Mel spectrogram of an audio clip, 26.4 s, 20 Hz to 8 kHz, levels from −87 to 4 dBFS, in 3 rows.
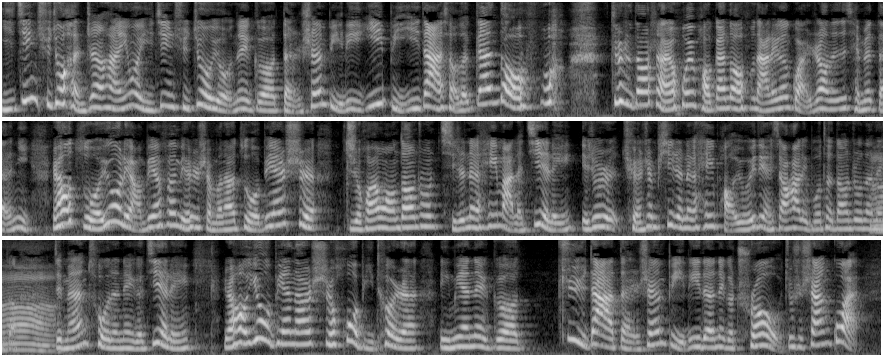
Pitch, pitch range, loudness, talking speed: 245 Hz, 215-300 Hz, -19 LUFS, 340 characters per minute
